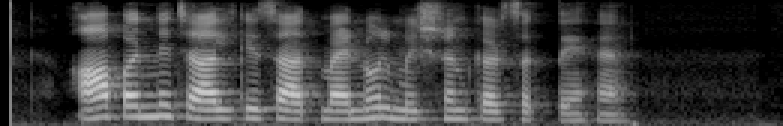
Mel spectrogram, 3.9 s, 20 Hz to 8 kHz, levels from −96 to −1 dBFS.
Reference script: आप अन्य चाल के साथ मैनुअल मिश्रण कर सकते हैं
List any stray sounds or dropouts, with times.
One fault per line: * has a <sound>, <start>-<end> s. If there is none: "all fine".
all fine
